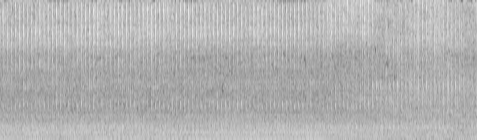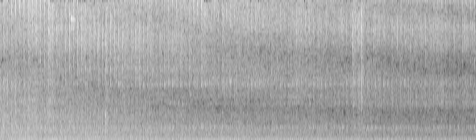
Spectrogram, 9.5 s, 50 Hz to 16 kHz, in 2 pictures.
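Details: Honda HRX217 mower test-run after fitting new Oregon 21-inch tungsten-carbide mulching blades in place of worn, damaged ones. Steady, even drone with a smooth low hum and no knocking, rumble or wobble, so it runs clean.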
